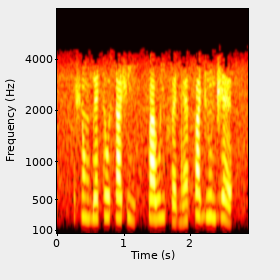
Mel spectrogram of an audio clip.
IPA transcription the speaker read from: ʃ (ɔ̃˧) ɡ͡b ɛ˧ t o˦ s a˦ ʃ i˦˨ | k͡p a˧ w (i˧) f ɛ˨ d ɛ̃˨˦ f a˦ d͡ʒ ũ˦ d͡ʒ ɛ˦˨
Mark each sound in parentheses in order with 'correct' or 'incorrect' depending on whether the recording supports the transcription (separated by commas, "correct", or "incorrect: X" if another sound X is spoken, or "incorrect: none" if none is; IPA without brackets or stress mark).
correct, correct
